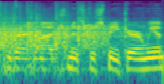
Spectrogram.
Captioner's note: applause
